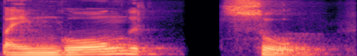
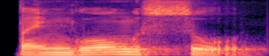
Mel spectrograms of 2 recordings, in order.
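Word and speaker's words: Pangong Tso: पगोंग सो। पगोंग सो तिब्बती वर्ड में झील को सो कहा जाता है। टी एसओ लिखा जाता है। टी साइलेंट रहता है।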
